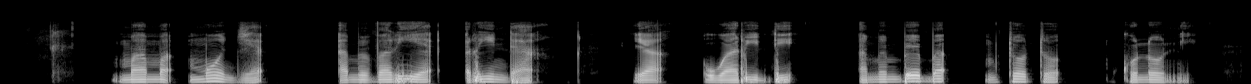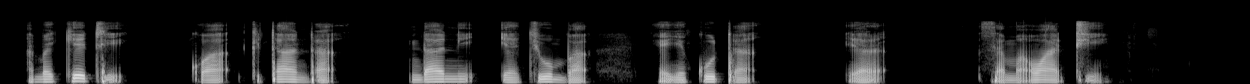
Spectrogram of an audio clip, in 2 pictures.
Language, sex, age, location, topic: Swahili, female, 18-24, Mombasa, health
